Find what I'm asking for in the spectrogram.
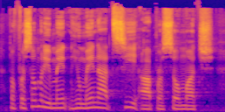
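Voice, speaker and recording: A man with a fairly high pitch talks with lively intonation in a somewhat breathy voice. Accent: Midwestern. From US, Chicago. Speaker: opera tenor. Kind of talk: panel discussion.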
